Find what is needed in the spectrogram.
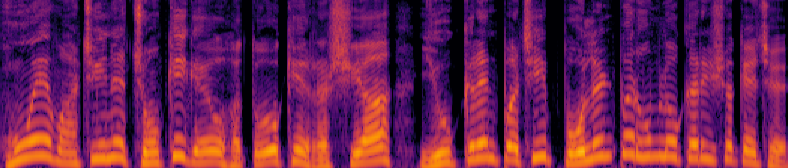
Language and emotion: Gujarati, surprised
